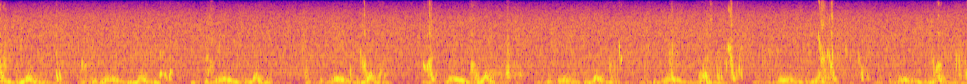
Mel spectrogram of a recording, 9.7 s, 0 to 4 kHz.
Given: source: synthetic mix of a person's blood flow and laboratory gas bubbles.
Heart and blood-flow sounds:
Doppler ultrasound of blood flow; precordium
0.00-0.12 s: bubbles
0.54-0.66 s: bubbles
0.74-0.94 s: bubbles
1.57-1.75 s: bubbles
2.04-2.15 s: bubbles
2.17-2.23 s: bubbles
3.02-3.12 s: bubbles
3.48-3.71 s: bubbles
3.76-3.88 s: bubbles
4.20-4.38 s: bubbles
4.67-5.24 s: bubbles
6.06-6.24 s: bubbles
6.67-6.78 s: bubbles
6.95-7.46 s: bubbles
8.15-8.71 s: bubbles
9.27-9.46 s: bubbles
9.53-9.68 s: bubbles
From the record:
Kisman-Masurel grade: 243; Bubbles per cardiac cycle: several, 3 to 8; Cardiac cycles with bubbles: 100%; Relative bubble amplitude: loud (0.450 to 0.775); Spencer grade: 3 (all of the cardiac periods contain showers or single bubble signals, but not dominating or overriding the cardiac motion signals); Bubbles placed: only in the low amplitude regions of the cardiac cycle

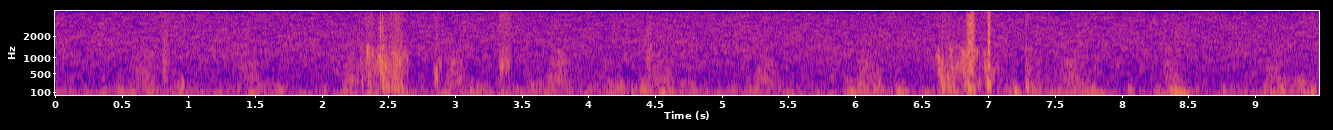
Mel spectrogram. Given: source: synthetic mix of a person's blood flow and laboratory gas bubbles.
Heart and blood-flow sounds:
Doppler ultrasound of blood flow; subclavian vein
2.29-2.65 s: bubbles
2.83-2.90 s: bubbles
3.33-3.42 s: bubbles
6.60-7.04 s: bubbles
7.27-7.31 s: bubbles
From the record:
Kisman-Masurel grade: 221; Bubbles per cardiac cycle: several, 3 to 8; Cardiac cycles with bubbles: 10 to 50%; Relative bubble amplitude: barely perceptible (0.100 to 0.250); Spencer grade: 2 (many but less than half of the cardiac periods contain bubble signals, singularly or in groups); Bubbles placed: anywhere in the cardiac cycle

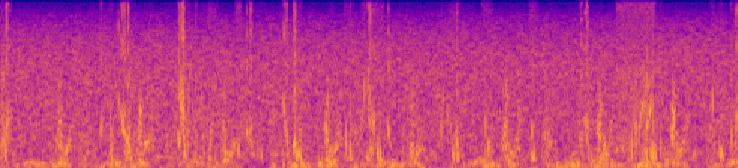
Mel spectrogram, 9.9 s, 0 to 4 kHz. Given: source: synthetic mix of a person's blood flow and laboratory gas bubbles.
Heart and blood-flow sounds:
Doppler ultrasound of blood flow; precordium
0.00-0.18 s: bubbles
1.31-1.40 s: bubbles
1.44-1.53 s: bubbles
1.56-1.82 s: bubbles
2.33-2.91 s: bubbles
3.14-3.22 s: bubbles
3.25-3.51 s: bubbles
3.75-4.05 s: bubbles
4.58-4.71 s: bubbles
4.79-5.12 s: bubbles
5.15-5.22 s: bubbles
5.86-6.17 s: bubbles
6.42-6.58 s: bubbles
7.05-7.18 s: bubbles
7.70-7.88 s: bubbles
8.22-8.86 s: bubbles
9.48-9.54 s: bubbles
9.57-9.68 s: bubbles
9.73-9.86 s: bubbles
From the record:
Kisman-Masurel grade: 242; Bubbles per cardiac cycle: several, 3 to 8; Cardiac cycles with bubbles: 100%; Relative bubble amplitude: moderate (0.250 to 0.450); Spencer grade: 3 (all of the cardiac periods contain showers or single bubble signals, but not dominating or overriding the cardiac motion signals); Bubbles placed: only in the low amplitude regions of the cardiac cycle

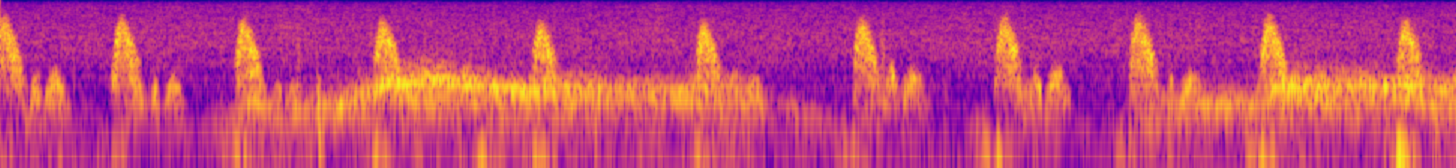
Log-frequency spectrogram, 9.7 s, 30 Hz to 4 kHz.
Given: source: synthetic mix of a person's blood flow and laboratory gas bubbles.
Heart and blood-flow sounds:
Doppler ultrasound of blood flow; subclavian vein
no bubbles
From the record:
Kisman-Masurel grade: 000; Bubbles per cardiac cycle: 0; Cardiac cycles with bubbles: 0%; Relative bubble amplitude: no bubbles discernible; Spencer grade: 0 (complete lack of bubble signals)

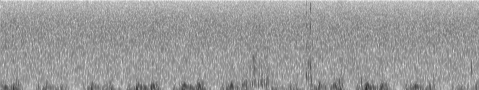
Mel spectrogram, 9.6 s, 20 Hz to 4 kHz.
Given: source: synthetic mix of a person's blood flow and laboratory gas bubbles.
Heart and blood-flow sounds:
Doppler ultrasound of blood flow; precordium
1.17-1.21 s: bubbles
4.77-5.43 s: bubbles
6.08-6.29 s: bubbles
6.73-6.90 s: bubbles
7.18-7.27 s: bubbles
9.39-9.47 s: bubbles
From the record:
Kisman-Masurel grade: 122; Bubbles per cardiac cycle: 1 to 2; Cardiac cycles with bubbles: 10 to 50%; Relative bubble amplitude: moderate (0.250 to 0.450); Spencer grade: 2 (many but less than half of the cardiac periods contain bubble signals, singularly or in groups); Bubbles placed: anywhere in the cardiac cycle

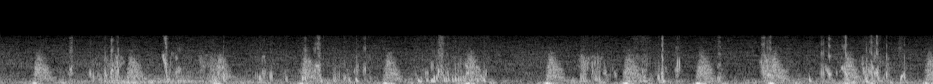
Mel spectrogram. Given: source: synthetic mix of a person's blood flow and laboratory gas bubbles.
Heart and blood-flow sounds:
Doppler ultrasound of blood flow; subclavian vein
0.68-0.75 s: bubbles
0.87-1.25 s: bubbles
1.61-1.82 s: bubbles
1.98-2.29 s: bubbles
2.52-2.75 s: bubbles
2.84-2.89 s: bubbles
2.98-3.23 s: bubbles
3.32-3.72 s: bubbles
4.13-4.91 s: bubbles
5.77-6.18 s: bubbles
6.23-6.50 s: bubbles
6.54-6.69 s: bubbles
6.74-6.83 s: bubbles
7.16-7.24 s: bubbles
7.59-7.79 s: bubbles
7.82-7.89 s: bubbles
8.06-8.14 s: bubbles
8.20-8.54 s: bubbles
8.60-8.93 s: bubbles
8.98-9.09 s: bubbles
From the record:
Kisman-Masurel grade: 232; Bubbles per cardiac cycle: several, 3 to 8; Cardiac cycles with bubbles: 50 to 99%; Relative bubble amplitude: moderate (0.250 to 0.450); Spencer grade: 3 (all of the cardiac periods contain showers or single bubble signals, but not dominating or overriding the cardiac motion signals); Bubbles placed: anywhere in the cardiac cycle

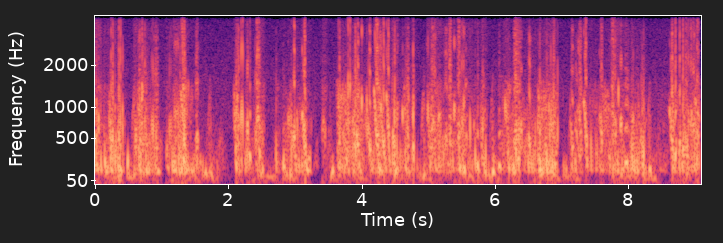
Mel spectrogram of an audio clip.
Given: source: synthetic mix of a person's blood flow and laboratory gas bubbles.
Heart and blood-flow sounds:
Doppler ultrasound of blood flow; precordium
0.00-0.49 s: bubbles
0.59-1.05 s: bubbles
1.08-1.65 s: bubbles
2.10-2.58 s: bubbles
2.72-3.29 s: bubbles
3.43-3.52 s: bubbles
3.65-4.85 s: bubbles
4.99-5.93 s: bubbles
6.06-7.01 s: bubbles
7.14-8.31 s: bubbles
8.42-9.10 s: bubbles
From the record:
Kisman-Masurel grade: 444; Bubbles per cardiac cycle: continuous sound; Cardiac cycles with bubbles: 100%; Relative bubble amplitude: maximal (0.775 to 0.999); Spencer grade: 4 (maximum detectable bubble signal sounding continuously throughout systole and diastole of every cardiac period, and overriding the amplitude of the normal cardiac signals); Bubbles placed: only in the low amplitude regions of the cardiac cycle

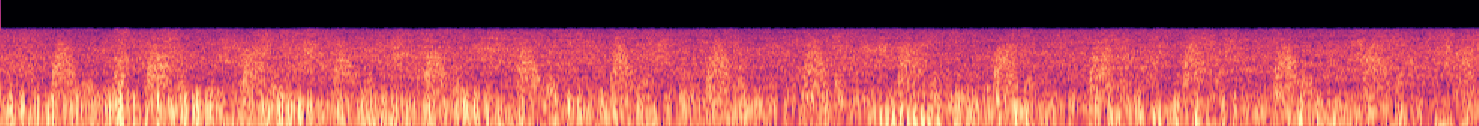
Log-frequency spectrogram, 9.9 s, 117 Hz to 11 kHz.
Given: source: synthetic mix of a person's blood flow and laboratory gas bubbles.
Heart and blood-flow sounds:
Doppler ultrasound of blood flow; subclavian vein
0.73-0.85 s: bubbles
From the record:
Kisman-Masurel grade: 113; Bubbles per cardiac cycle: 1 to 2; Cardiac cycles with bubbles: 1 to 10%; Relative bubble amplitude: loud (0.450 to 0.775); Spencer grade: 1 (occasional bubble signal discernible with the cardiac motion signal, with majority of cardiac periods free of bubbles); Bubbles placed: anywhere in the cardiac cycle

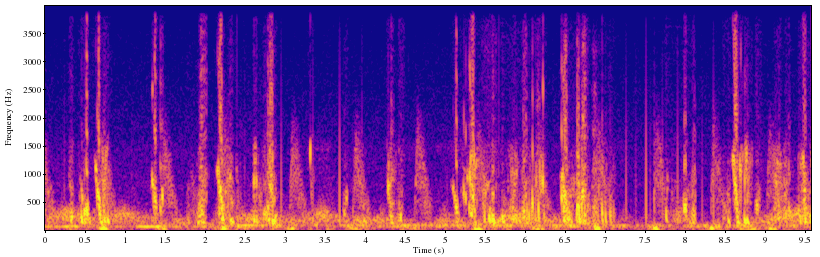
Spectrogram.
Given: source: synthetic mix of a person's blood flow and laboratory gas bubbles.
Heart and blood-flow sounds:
Doppler ultrasound of blood flow; subclavian vein
0.28-0.36 s: bubbles
0.40-0.83 s: bubbles
1.31-1.50 s: bubbles
1.75-2.05 s: bubbles
2.11-2.41 s: bubbles
2.58-2.92 s: bubbles
3.27-3.37 s: bubbles
3.71-3.80 s: bubbles
4.26-4.50 s: bubbles
5.06-6.28 s: bubbles
6.42-7.13 s: bubbles
7.73-8.14 s: bubbles
8.46-8.96 s: bubbles
9.08-9.33 s: bubbles
9.41-9.58 s: bubbles
From the record:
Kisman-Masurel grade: 243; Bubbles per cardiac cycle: several, 3 to 8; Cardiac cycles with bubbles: 100%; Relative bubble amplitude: loud (0.450 to 0.775); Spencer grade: 3 (all of the cardiac periods contain showers or single bubble signals, but not dominating or overriding the cardiac motion signals); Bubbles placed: anywhere in the cardiac cycle

